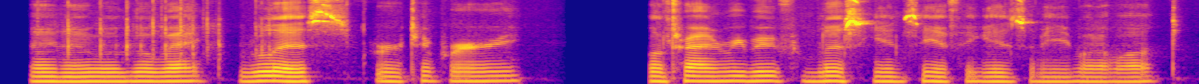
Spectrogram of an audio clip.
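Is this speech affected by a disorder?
Yes: Parkinson's.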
